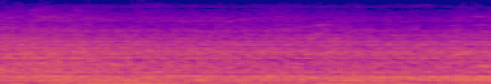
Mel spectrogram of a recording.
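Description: A film soundtrack playing quietly through a screening room's speakers: a low, steady hum.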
